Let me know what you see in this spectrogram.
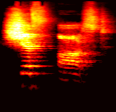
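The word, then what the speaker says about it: Chefarzt: Saint है यहां पे मगर जब आप सी के साथ ए को लगा देंगे यानी कि जर्मन हा को लगा देंगे तो इसकी आवाज शीन में कन्वर्ट हो जाएगी यानी के शेफ आस्ट शेफ आस्ट head physician को कहते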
